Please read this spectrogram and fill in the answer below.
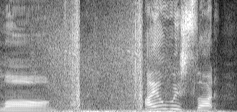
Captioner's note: whooshing sounds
